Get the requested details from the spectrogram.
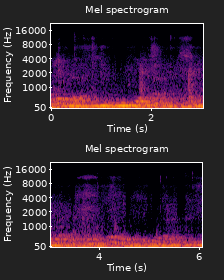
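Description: Footsteps climb stone stairs.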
